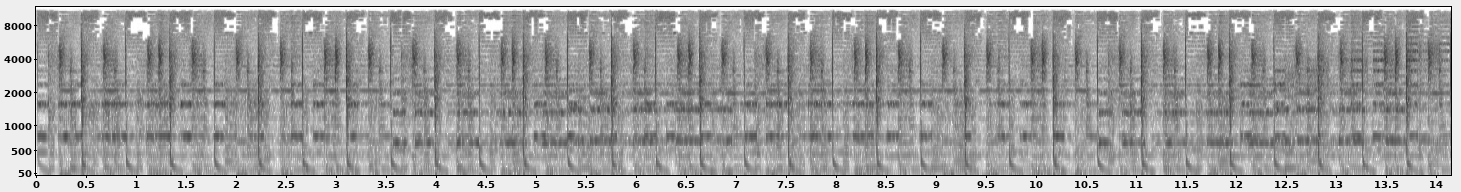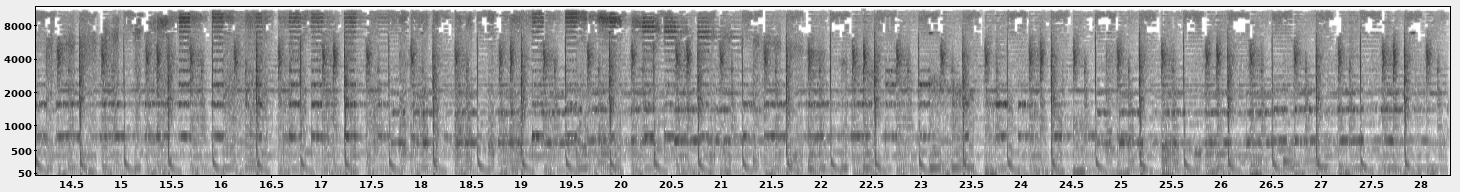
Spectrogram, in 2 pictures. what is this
HARD DANCE TECHNO FINAL ONE BY KRIS KLAVENES LOOP
club, dance, hard-dance, rave, techno, trance, ultra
